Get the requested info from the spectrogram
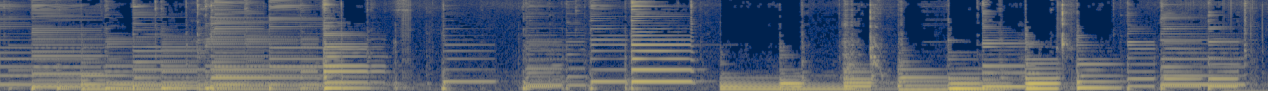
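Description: Instrumental acoustic guitar music: plucked notes and strummed chords that ring and die away.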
